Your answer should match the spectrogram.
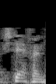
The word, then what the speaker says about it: Stephan: I'm Doug Stephan here on the Good Day program. S-T-E-P-H-A-N. Some people spell it J-S-T-E-V-E-N, like it was Stephen.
